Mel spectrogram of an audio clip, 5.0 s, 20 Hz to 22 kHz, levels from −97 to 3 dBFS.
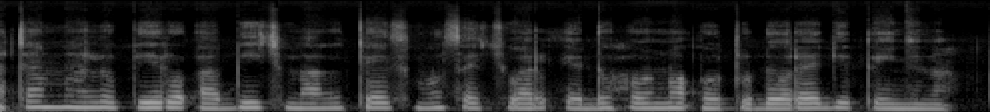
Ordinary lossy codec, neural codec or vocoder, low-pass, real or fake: none; codec, 44.1 kHz, 2.6 kbps, SNAC; none; fake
